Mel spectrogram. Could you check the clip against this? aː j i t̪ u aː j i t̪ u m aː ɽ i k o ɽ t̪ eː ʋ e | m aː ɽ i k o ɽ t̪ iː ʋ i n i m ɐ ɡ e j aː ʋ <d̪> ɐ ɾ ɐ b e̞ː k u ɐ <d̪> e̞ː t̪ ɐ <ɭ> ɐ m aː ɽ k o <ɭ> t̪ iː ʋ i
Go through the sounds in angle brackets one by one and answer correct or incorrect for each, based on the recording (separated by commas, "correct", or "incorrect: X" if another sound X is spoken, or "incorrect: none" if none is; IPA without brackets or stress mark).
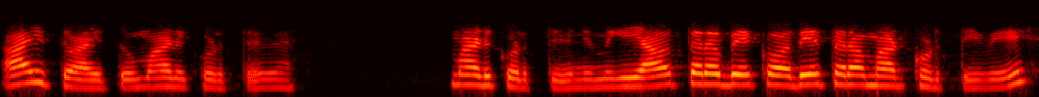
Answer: incorrect: t̪, correct, incorrect: ɾ, incorrect: ɽ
